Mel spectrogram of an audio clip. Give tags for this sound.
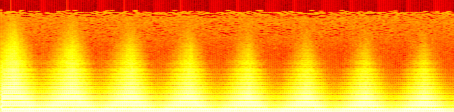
analog-synth
bass
microcon
technosaurus

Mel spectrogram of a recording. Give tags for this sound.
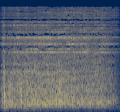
Brick
Concrete
Dragged

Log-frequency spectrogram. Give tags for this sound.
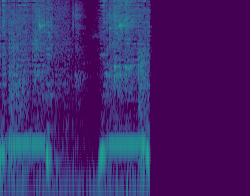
floor
footsteps
walking

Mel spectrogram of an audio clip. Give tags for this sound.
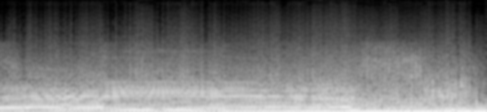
AAAA
alien
groar
monster
spooky

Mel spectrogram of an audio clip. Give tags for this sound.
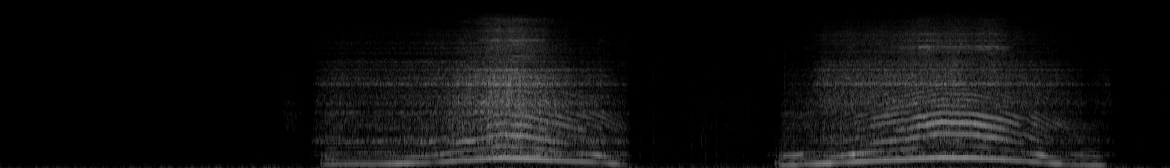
Toy-Car
Revving
Blow-Ring

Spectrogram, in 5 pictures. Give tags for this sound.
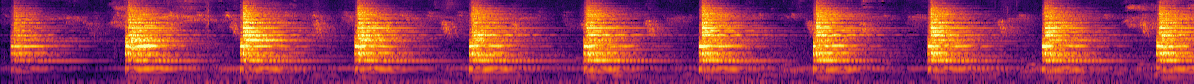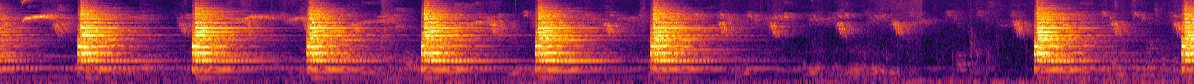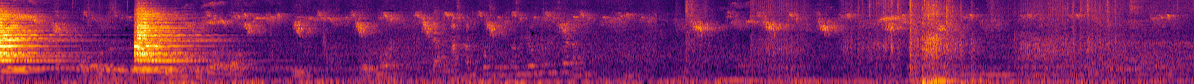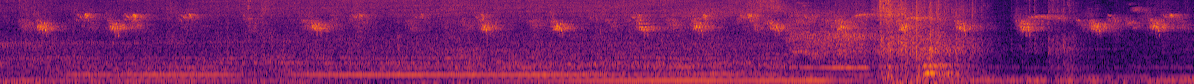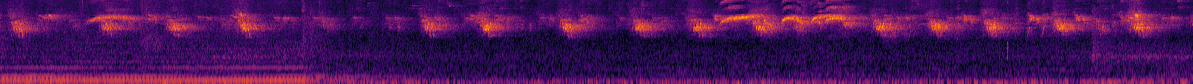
bell
church
field-recording
Ourense
spain

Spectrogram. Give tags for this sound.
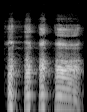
Counter-Strike
voice
human

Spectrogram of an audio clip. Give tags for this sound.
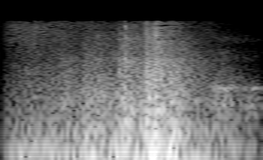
bahn
berlin
close
Closing
Door
german
station
Train

